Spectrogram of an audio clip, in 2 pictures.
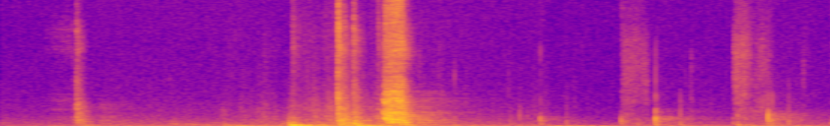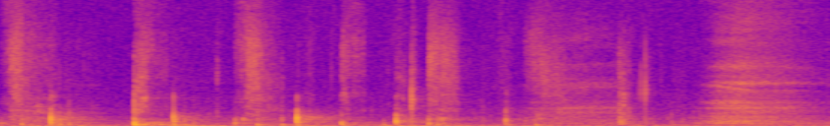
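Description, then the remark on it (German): Footsteps move about, followed by a loud thump around two seconds in as a door is shut again, then more scattered steps and light knocks fading into quiet shuffling. “Ich werde die Tür wieder schließen.”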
